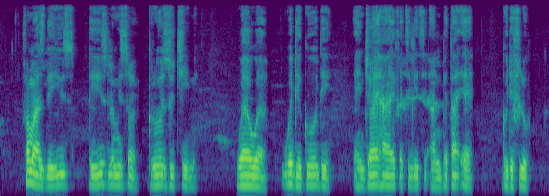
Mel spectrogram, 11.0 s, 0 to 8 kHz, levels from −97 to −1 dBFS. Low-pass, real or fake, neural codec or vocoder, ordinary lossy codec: 7.2 kHz; real; none; none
